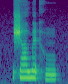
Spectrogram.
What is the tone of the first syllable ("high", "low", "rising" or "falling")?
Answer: high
